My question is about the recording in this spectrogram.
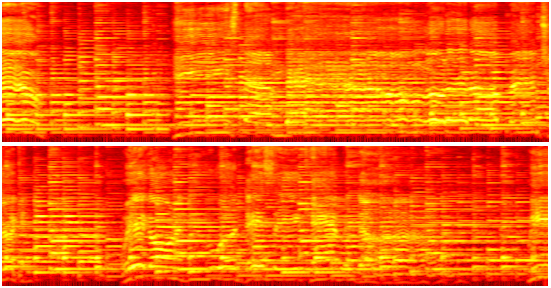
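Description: A banjo played continuously, picking chords in the key of G as accompaniment for a country song.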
